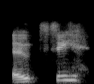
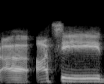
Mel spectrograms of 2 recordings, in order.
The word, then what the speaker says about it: Ötzi: Instagram page and who has written extensively on I think it's technically pronounced Ötzi. – Okay. – But I'm not good at the umlaut, but I try to get it right. But Ötzi, the 5,300-year-old Tyrolean man, is one of my favorite examples of, and in fact, the oldest example of the antiquity of tattooing.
